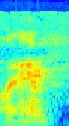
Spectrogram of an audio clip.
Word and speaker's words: Rian: about three years now I'll be calling her Ian Johnson yes I'm cryin like a idiot pronounce his own name right there's a that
